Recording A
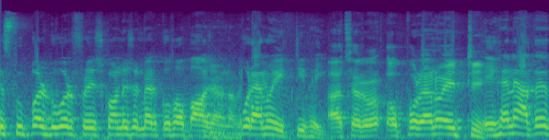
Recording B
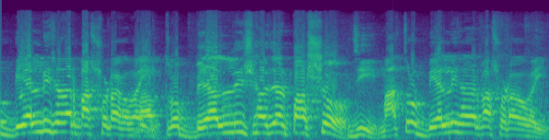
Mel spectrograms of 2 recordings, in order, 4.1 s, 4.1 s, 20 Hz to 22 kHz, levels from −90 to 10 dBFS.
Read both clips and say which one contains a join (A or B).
A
